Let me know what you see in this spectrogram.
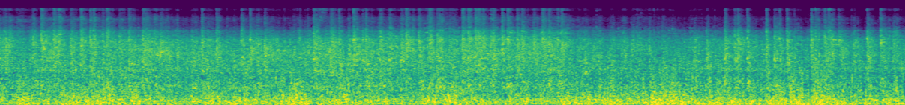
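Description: Pakistan Railways passenger coaches rolling past at close range: a loud, steady rumble of steel wheels on rail with a rapid clatter over the rail joints.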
